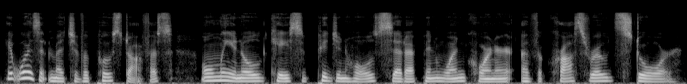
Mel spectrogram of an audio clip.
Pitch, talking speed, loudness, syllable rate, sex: 155 Hz, 210 wpm, -18 LUFS, 5.0 syllables/s, female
